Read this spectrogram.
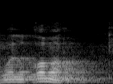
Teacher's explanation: لام ساکن پہ اظہار قمری ہے، آگے قاف حروف قمری میں سے آنے کی وجہ سے اب لام پڑھا جا رہا ہے. اگر رکنا ہے وقف کرنا ہے تو والقمر پھر را پر ہے، ملانا ہو تو پھر تب بھی را پر ہے، لیکن پھر حرکت ضمہ پڑھیں گے، را مضموم ہے.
